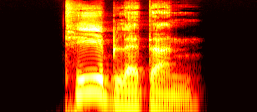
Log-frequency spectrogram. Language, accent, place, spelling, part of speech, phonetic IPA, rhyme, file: German, Germany, Berlin, Teeblättern, noun, [ˈteːˌblɛtɐn], -eːblɛtɐn, De-Teeblättern.ogg
- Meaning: dative plural of Teeblatt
